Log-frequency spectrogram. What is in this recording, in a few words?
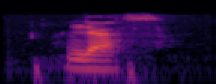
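"ляс", Komi, male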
